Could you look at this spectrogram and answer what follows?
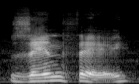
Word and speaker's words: Xanthe: uh happened to mention the let's see panel xanthe oh yeah yeah that's pronounced right so for some reason xanthe hui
